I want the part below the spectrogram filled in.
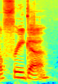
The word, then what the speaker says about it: Frigga: Frigga. – Frida. Yeah. – No, Frigga with a G, with two G's Friga.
